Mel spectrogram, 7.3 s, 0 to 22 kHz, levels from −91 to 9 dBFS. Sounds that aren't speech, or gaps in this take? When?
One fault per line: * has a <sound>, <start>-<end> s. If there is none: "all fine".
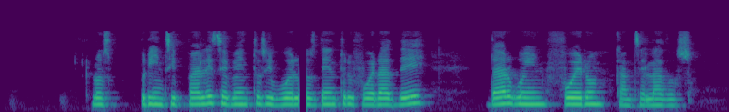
* has a dropout, 3.0-3.1 s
